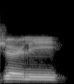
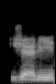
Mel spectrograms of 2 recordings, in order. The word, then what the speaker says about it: Joly: It's the correct pronunciation is Joly because Oh, it's Joly.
